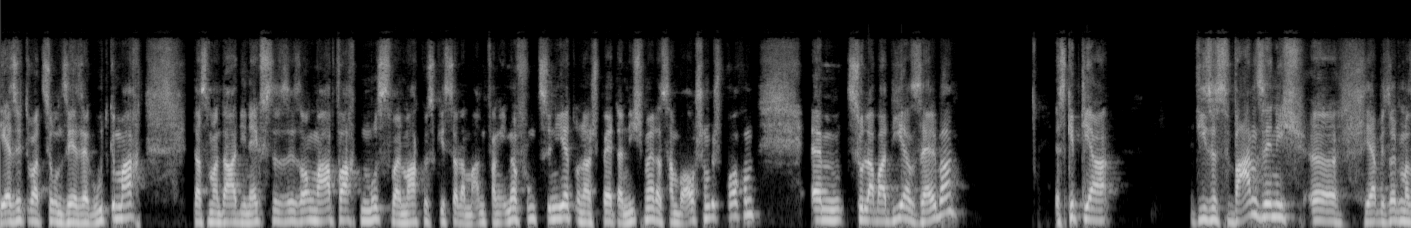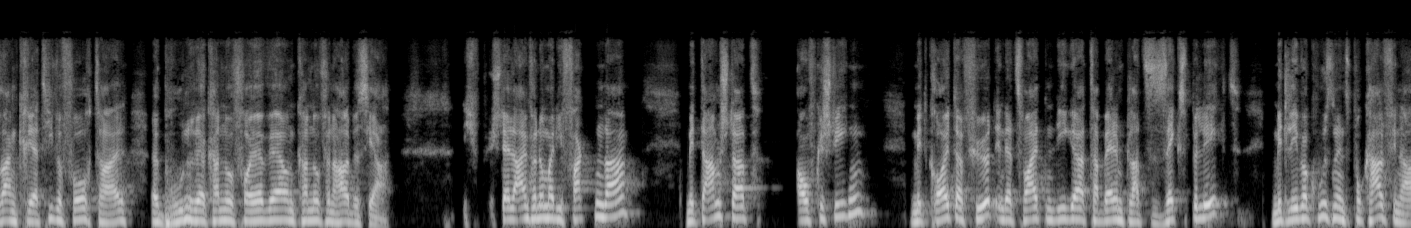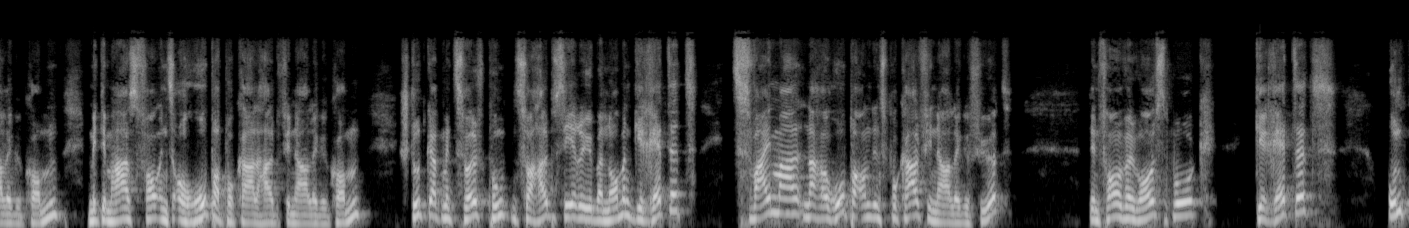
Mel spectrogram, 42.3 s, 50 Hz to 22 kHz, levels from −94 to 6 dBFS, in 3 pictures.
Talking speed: 165 wpm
